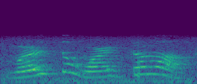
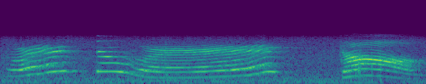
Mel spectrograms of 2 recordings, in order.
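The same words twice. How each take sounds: First: Said in the usual way. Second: Long, sing-song teaching question; drawn out like a game show reveal; slow drawn-out question. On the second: Shown as a demonstration. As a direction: stretch every word out slowly for a toddler. Parent drills child on word cards.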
